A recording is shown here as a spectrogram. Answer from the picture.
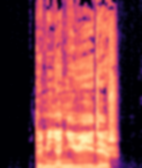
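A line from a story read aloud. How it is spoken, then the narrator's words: Barked. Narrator (Russian): рявкнул он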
